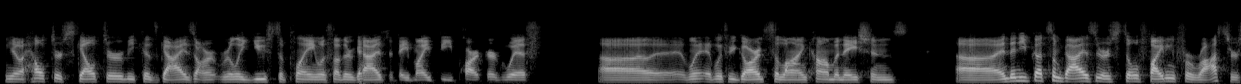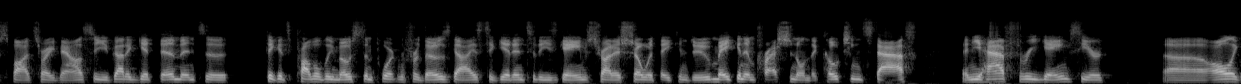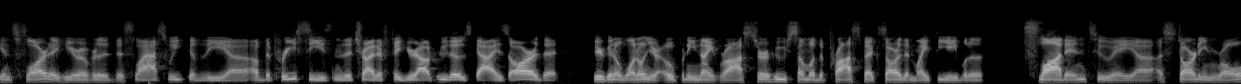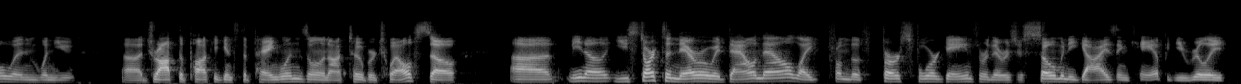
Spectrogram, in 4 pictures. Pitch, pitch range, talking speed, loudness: 115 Hz, 105-125 Hz, 215 wpm, -27 LUFS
